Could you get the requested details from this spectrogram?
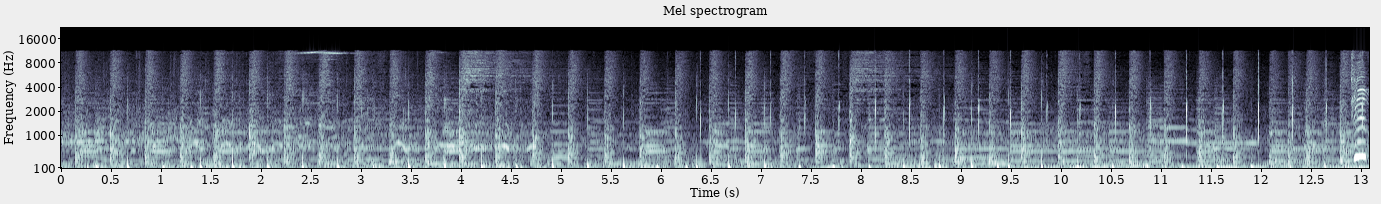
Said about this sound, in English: Can you clap your hands for Jesus?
